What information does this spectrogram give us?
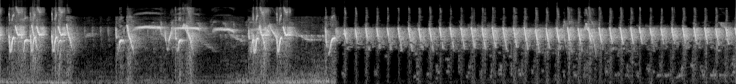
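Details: Lure call of a cible bird: first a few bursts of loud, squeaky chirps and whistles, then a long, steady, high trill of rapid, evenly spaced ticking notes.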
